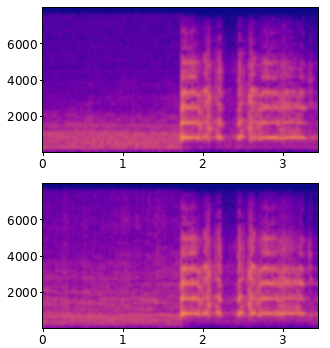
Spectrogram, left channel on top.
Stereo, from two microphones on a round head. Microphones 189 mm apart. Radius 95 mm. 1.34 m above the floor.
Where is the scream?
Centre (ahead or behind), 0.6 m; by 3.4 s 20° right (ahead or behind), 1.7 m.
